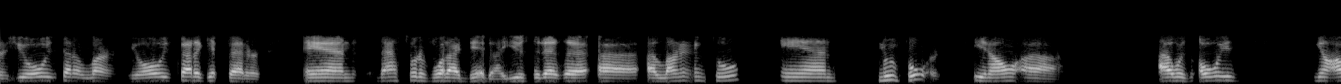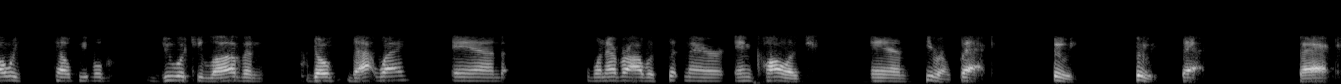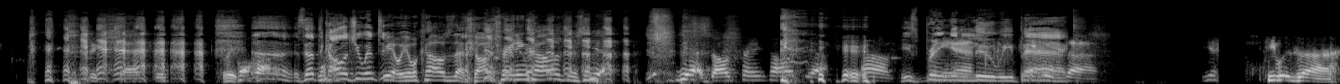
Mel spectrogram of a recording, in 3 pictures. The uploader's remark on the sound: There's also a wrong number phone call to New Jersey and its gets weird.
